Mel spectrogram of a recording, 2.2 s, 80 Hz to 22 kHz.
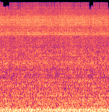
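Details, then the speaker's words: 1987 Bayliner Cobra 2250 with OMC 5.7 V8 sterndrive, freshly started in the water after gimbal bearing replacement: deep, steady idle with an even low rumble and no knocking or grinding; a normal idle, much quieter than before the repair. "So if you guys have seen my previous video, you know, when I first started her up, the engine didn't sound like this. This is like quiet."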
